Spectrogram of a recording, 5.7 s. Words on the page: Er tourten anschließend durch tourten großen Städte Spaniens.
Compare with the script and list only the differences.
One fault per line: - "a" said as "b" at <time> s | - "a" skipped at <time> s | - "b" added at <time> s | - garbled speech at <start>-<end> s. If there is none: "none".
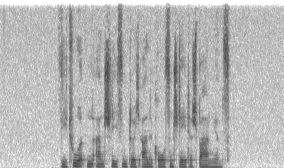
- "Er" said as "Sie" at 1.2 s
- "tourten" said as "alle" at 2.8 s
